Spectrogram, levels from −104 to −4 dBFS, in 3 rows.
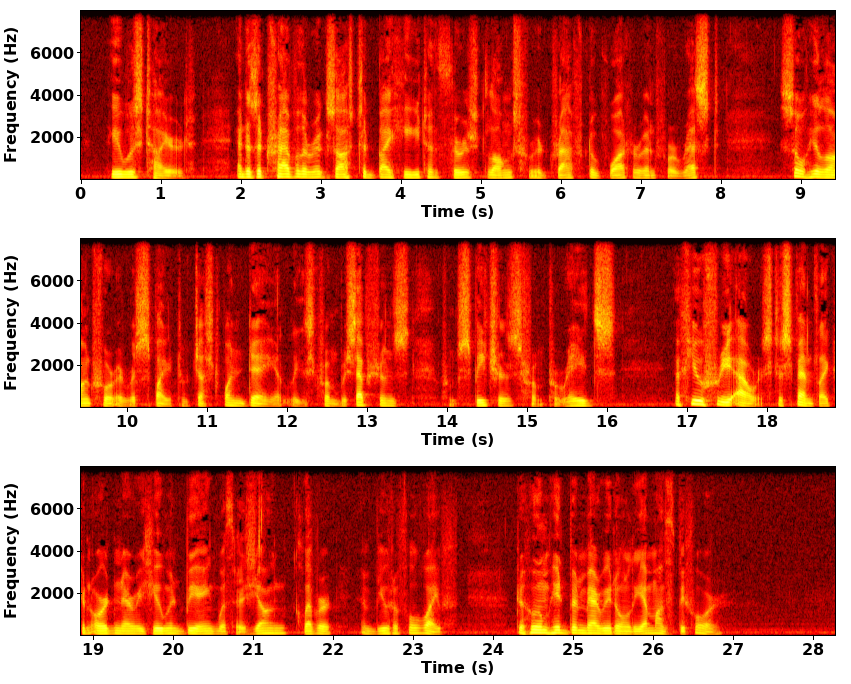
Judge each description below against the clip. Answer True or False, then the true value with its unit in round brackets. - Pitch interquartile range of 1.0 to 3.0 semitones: True (2.5 semitones)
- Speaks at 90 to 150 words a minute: True (140 wpm)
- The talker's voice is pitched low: True (110 Hz)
